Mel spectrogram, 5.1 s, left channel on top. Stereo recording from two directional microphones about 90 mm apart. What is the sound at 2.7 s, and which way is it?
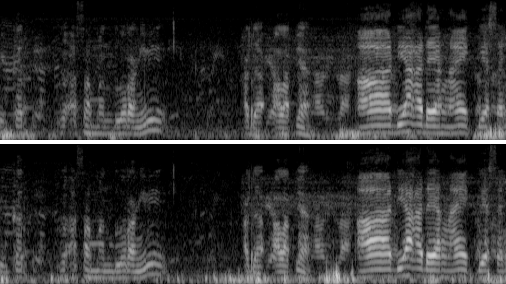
Speech, 30° right (ahead or behind).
